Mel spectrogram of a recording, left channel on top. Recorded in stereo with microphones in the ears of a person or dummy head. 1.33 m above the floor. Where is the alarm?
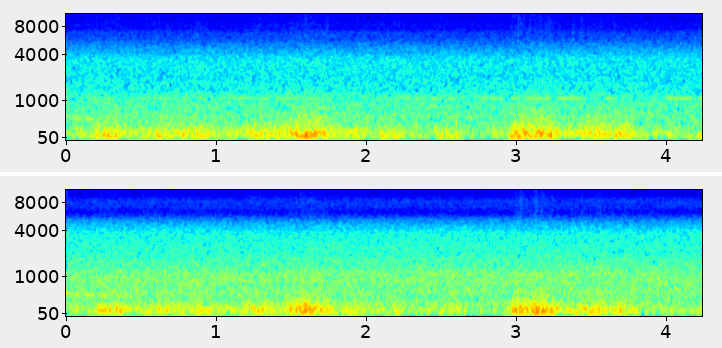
I don't hear an alarm.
